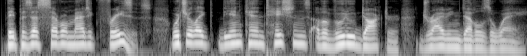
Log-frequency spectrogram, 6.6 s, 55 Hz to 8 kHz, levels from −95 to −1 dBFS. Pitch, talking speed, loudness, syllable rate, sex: 140 Hz, 155 wpm, -19 LUFS, 5.3 syllables/s, male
